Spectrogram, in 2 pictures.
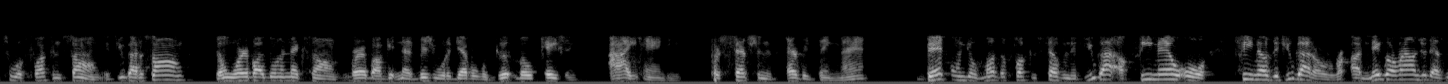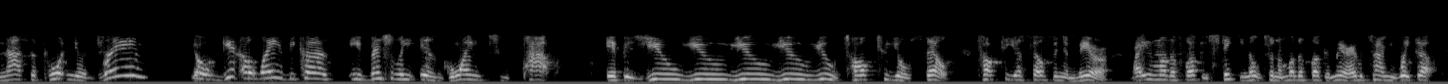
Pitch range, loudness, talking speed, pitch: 150-230 Hz, -27 LUFS, 200 wpm, 200 Hz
